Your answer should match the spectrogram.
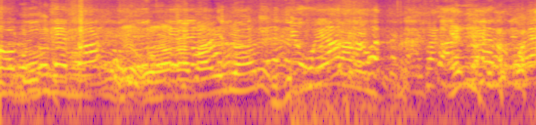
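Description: Overlapping speech: several people talking at once in a heated exchange.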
